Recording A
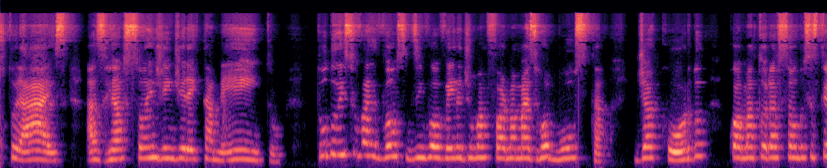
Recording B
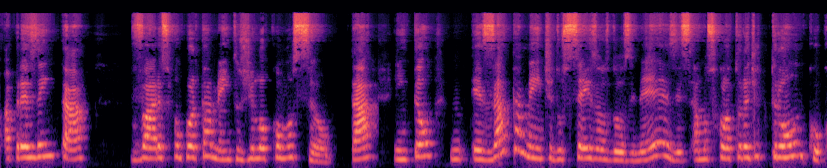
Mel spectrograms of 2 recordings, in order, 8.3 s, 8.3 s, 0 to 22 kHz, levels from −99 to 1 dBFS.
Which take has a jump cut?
B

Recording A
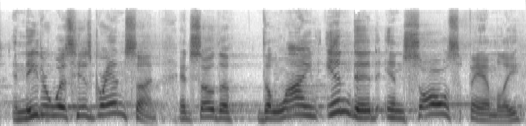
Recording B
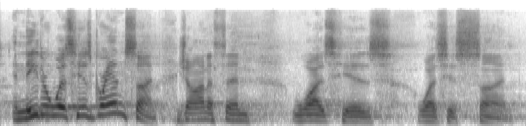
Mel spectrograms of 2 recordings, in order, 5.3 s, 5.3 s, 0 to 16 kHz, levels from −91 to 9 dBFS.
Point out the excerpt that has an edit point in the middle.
B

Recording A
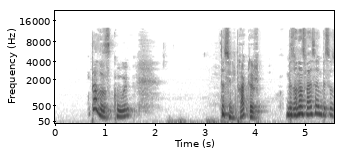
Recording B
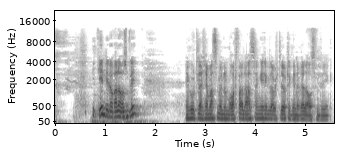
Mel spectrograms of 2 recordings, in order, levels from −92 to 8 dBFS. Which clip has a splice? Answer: A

